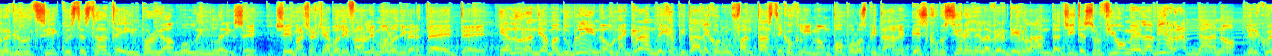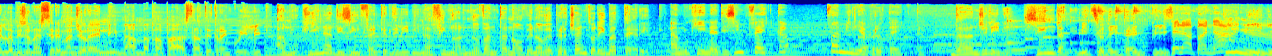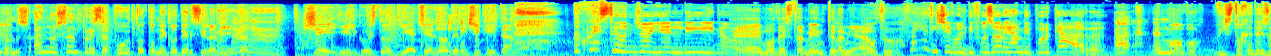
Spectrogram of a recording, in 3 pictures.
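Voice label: Italian Commercial Smiling Positive Energetic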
